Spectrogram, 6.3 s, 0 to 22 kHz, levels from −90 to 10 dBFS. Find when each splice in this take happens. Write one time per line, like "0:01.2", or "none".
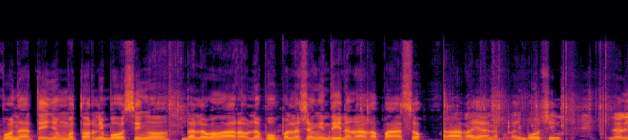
0:04.3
